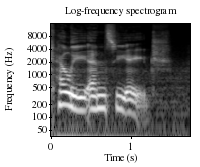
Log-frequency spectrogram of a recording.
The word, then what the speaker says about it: Kellynch: Croft seeing Kellynch, I want to say Kelly, because it's spelled Kelly, N-C-H. Kellynch Hall, Anne found it most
